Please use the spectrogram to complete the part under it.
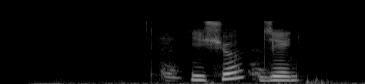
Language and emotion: Russian, neutral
